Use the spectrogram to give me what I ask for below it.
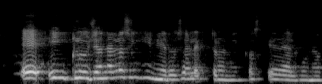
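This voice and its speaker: This woman's tone is dark and mellow. Her pitch moves with ordinary variation. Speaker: fire safety instructor. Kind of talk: lecture. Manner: fast.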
